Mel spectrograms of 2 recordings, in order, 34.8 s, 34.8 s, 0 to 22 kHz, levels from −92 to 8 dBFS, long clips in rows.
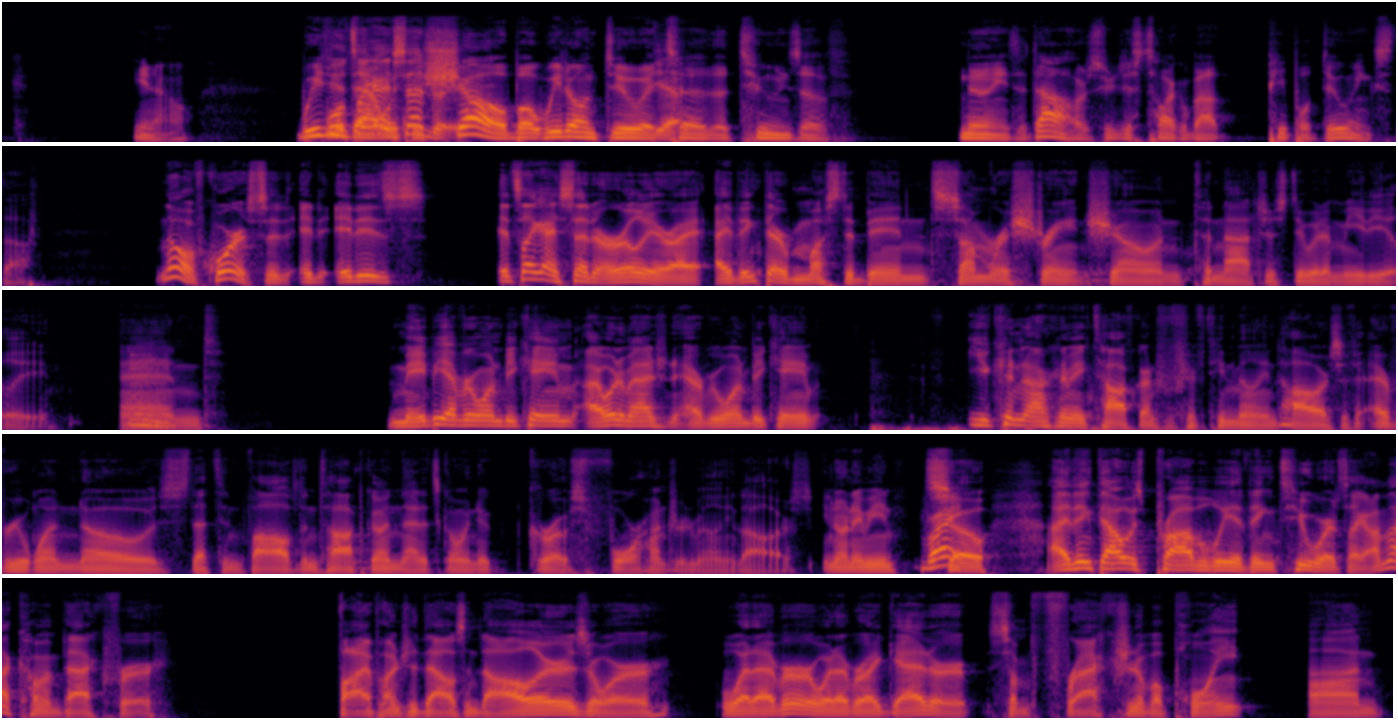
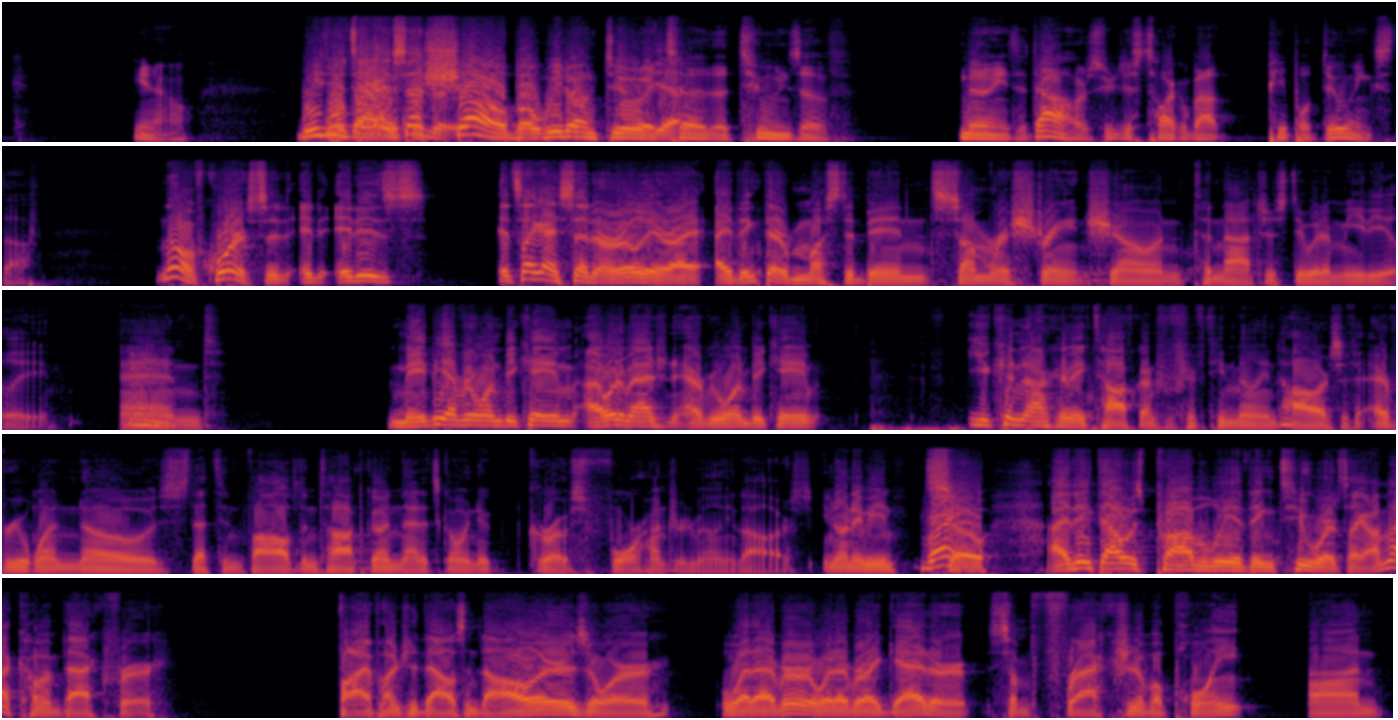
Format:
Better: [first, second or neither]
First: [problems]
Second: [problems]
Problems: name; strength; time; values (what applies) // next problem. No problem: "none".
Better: first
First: none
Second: distortion; slight; 5% of the sound clipped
